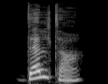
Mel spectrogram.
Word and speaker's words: delta: By the same token, delta, delta, does not sound like D. It sounds like the TH in that.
